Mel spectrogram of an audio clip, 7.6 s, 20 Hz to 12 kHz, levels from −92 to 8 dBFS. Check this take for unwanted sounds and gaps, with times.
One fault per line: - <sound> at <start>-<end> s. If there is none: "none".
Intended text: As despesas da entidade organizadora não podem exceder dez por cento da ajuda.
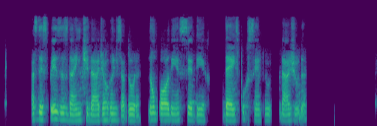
none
